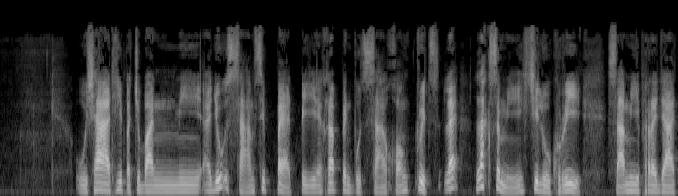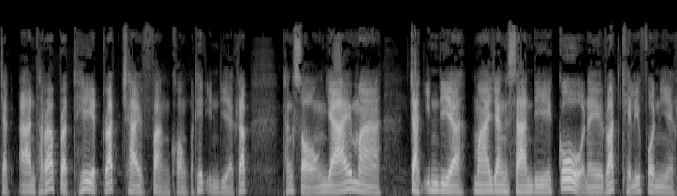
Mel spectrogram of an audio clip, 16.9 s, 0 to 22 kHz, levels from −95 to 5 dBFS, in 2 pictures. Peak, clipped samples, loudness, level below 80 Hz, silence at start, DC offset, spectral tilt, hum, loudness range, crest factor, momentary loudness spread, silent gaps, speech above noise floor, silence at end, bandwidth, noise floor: -4 dBFS; under 0.1%; -26 LUFS; -62 dBFS; 1 s; under 0.1%; -4.5 dB/octave; none; 6 LU; 24 dB; 10 LU; none; 36 dB; 0 s; 13 kHz; -62 dBFS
